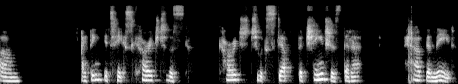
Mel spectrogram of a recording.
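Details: Woman with aphasia, apraxia of speech and dysarthria after a stroke: aphasia with apraxia of speech and dysarthria.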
